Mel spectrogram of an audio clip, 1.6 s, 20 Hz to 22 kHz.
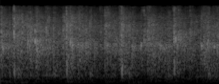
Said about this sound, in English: and we had countless donated food items that allowed us to hand out 100 turkeys to 190 families here in the Tallahassee area. As well as, there you go, now you can applaud.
